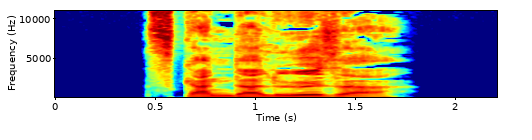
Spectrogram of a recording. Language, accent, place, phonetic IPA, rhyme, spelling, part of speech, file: German, Germany, Berlin, [skandaˈløːzɐ], -øːzɐ, skandalöser, adjective, De-skandalöser.ogg
- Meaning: 1. comparative degree of skandalös 2. inflection of skandalös: strong/mixed nominative masculine singular 3. inflection of skandalös: strong genitive/dative feminine singular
